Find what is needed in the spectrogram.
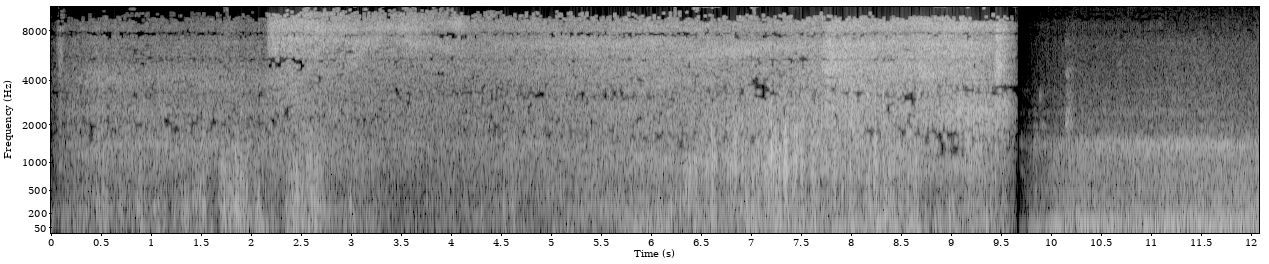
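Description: City road traffic with wind noise on the microphone. About ten seconds in, the sound cuts abruptly to the steadier low drone of road and engine noise inside a car cruising at highway speed.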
